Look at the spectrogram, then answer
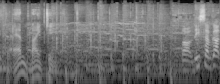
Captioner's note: golf Applause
